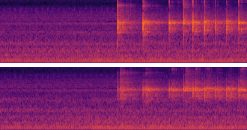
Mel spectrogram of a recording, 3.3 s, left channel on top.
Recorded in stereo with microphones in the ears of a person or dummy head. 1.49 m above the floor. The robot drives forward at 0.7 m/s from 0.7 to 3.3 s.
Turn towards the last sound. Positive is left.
turn(degrees=45)  # may be behind; listen again after turning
